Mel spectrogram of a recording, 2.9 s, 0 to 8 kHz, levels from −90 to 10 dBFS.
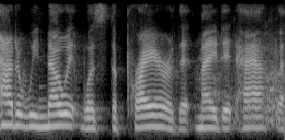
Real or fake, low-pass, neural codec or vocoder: real; 7.2 kHz; none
